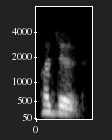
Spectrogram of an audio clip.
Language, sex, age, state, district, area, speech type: Nepali, female, 30-45, West Bengal, Kalimpong, rural, conversation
